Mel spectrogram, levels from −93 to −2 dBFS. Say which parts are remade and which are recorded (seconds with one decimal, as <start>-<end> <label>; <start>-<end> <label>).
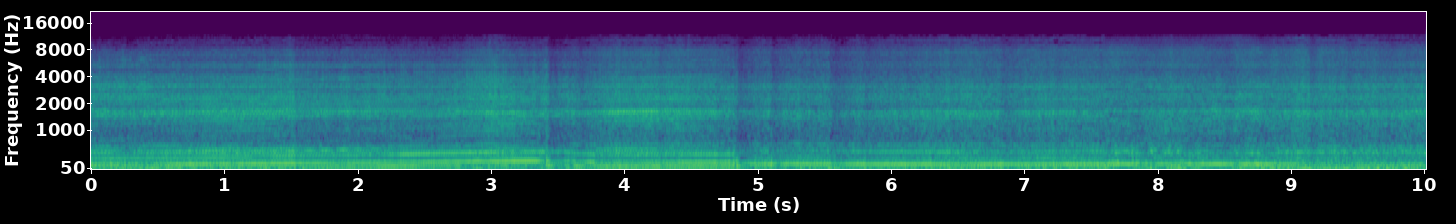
0.0-7.6 recorded; 7.6-8.9 remade; 8.9-10.0 recorded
